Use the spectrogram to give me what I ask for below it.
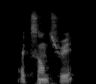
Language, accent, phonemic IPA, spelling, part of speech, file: French, France, /ak.sɑ̃.tɥe/, accentué, adjective / verb, LL-Q150 (fra)-accentué.wav
- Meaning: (adjective) pronounced, marked, accented; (verb) past participle of accentuer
